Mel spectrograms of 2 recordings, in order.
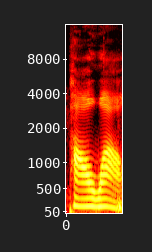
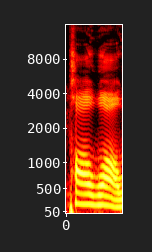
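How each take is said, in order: First: The name is said the local Houston way. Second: The name is said the standard way. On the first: The speaker calls it right. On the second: The speaker calls it wrong.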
